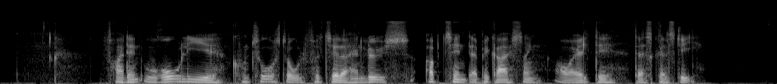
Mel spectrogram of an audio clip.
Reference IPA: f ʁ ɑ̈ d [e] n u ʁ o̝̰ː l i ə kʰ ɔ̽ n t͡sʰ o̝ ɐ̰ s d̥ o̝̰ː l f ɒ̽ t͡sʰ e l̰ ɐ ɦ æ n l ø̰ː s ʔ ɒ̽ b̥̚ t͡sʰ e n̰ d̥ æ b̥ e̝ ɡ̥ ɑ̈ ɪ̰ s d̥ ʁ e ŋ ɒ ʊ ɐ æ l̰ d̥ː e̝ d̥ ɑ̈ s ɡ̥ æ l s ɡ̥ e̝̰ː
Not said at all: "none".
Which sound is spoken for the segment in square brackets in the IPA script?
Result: e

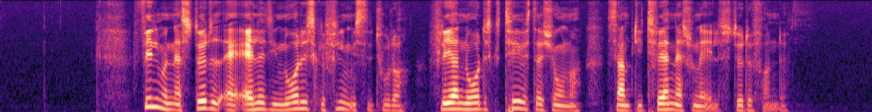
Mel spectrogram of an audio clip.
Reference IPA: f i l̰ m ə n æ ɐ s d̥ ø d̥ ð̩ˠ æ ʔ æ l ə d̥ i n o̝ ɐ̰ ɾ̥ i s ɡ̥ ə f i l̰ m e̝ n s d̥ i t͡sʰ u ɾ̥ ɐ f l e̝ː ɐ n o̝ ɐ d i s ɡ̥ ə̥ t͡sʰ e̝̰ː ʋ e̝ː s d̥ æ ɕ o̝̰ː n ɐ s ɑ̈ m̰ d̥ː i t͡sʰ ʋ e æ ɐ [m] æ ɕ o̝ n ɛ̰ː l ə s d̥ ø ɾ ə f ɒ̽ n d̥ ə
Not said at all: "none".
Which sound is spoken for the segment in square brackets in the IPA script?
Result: n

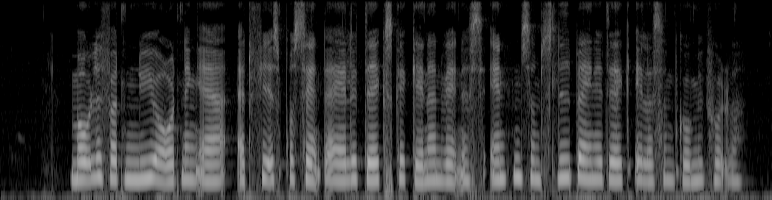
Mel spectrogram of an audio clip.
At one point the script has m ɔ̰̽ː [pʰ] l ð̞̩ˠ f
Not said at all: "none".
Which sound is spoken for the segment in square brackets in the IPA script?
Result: none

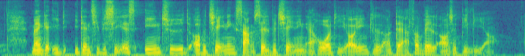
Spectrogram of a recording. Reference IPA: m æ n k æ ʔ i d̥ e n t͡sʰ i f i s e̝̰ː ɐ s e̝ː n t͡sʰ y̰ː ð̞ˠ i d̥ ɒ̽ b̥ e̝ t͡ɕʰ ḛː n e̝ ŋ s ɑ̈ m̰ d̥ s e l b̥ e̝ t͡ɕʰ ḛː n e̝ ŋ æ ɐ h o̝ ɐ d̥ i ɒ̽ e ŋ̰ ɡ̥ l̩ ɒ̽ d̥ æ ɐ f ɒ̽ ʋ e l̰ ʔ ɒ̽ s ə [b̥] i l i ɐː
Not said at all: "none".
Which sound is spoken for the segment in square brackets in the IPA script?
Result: b̥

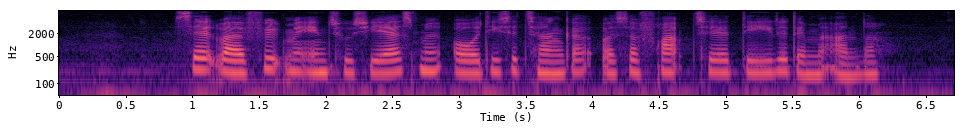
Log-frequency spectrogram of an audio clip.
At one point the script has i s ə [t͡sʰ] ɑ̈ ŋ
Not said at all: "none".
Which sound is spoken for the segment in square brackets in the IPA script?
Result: t͡sʰ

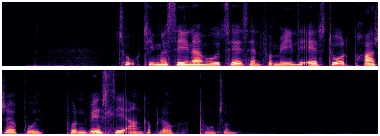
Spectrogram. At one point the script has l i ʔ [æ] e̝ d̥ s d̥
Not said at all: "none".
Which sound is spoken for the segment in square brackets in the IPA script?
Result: æ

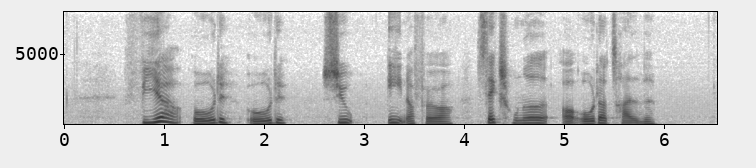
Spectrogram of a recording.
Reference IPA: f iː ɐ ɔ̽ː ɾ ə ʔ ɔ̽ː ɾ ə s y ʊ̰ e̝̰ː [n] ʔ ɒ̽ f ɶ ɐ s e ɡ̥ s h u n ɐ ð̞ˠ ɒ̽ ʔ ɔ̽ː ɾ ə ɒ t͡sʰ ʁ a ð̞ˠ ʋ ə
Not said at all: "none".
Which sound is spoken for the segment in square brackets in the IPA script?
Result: n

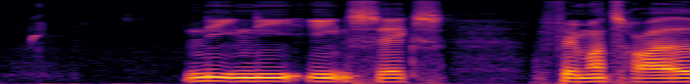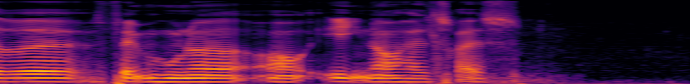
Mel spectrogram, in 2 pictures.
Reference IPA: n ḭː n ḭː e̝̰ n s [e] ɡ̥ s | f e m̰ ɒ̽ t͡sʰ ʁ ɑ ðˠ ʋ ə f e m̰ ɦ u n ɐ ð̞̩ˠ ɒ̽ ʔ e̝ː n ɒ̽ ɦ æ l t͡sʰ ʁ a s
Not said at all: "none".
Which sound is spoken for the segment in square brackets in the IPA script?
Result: e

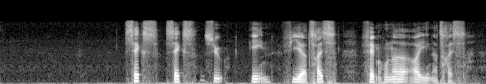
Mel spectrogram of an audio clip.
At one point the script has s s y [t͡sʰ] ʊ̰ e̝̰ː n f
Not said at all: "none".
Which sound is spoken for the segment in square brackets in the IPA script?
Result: none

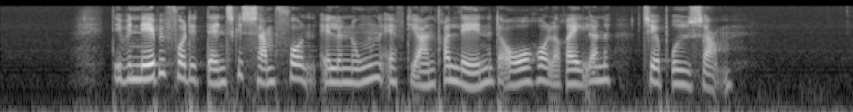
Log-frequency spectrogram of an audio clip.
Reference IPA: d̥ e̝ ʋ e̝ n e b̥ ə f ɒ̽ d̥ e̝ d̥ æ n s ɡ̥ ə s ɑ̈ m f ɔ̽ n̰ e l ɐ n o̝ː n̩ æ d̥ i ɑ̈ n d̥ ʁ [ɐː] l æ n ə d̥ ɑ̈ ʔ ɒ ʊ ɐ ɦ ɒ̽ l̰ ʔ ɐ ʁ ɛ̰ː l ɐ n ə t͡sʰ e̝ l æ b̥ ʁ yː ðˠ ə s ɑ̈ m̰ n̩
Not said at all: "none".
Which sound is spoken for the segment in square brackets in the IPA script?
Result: ɐ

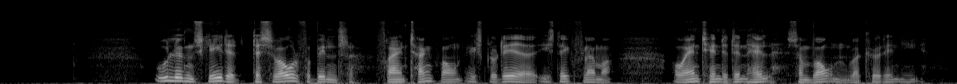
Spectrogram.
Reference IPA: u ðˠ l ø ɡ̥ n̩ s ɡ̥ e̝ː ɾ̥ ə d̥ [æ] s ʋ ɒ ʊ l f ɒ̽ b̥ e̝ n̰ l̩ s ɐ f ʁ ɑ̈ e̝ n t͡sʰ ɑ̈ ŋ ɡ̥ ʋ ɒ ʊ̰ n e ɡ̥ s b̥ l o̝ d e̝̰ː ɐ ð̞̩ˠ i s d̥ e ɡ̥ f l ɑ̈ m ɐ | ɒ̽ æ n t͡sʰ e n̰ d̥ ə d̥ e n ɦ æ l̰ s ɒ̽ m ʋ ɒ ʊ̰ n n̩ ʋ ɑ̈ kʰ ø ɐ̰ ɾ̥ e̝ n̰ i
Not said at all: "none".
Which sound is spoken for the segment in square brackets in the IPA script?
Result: æ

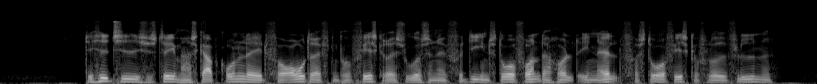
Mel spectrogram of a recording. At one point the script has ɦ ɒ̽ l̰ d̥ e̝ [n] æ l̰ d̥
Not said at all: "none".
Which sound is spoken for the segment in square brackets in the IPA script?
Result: n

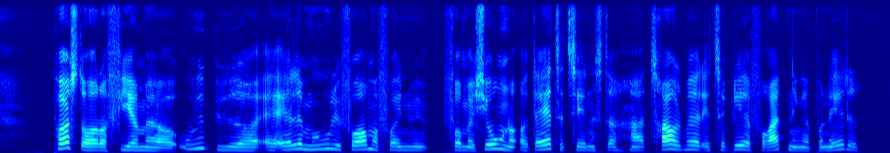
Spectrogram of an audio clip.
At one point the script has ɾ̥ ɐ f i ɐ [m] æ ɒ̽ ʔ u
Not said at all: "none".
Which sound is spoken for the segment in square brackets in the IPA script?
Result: m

